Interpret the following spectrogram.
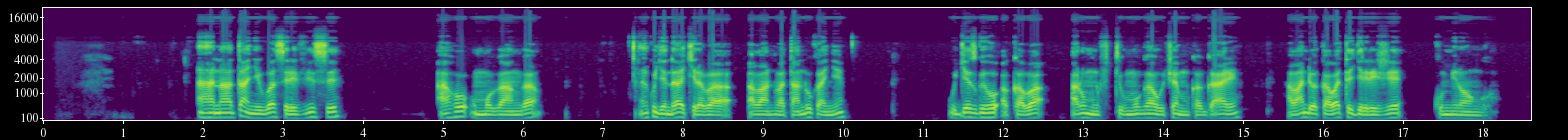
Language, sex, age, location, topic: Kinyarwanda, male, 18-24, Kigali, health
